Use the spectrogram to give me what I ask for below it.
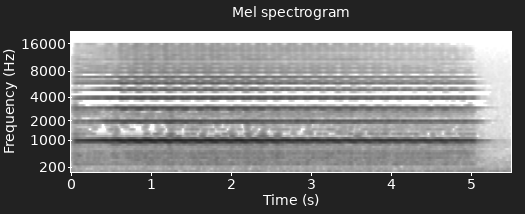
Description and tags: violin arco vib B4
violin arco vibrato
vibrato, violin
